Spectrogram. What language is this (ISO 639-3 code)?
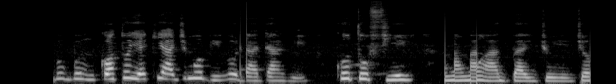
yor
